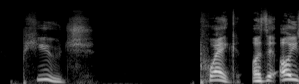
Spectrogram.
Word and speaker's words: Puig: Pueg. Or is it? Oh, you're saying Pueg. Not Puge. Pueg.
